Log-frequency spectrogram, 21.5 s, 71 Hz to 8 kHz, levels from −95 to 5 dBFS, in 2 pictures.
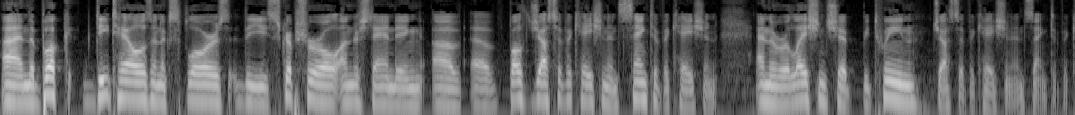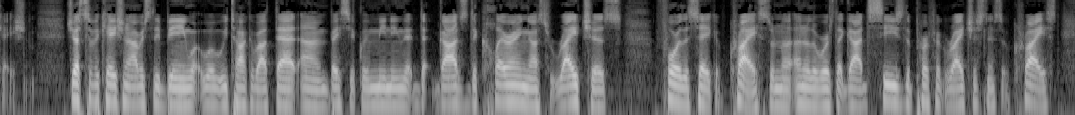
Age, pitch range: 30-49, 105-125 Hz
